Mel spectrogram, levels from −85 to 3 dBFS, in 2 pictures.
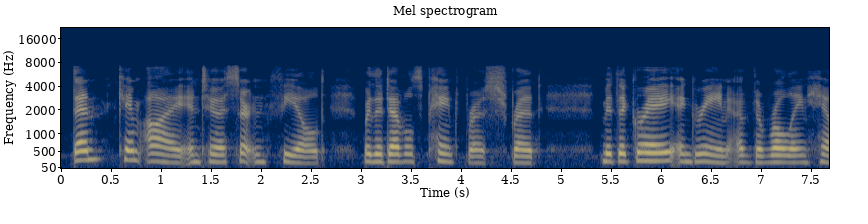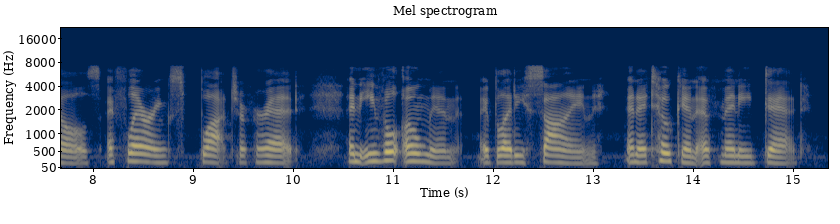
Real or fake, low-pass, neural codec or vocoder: fake; 7.2 kHz; codec, 16 kHz, 4 kbps, FunCodec, trained on Chinese and English, 50 frames a second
